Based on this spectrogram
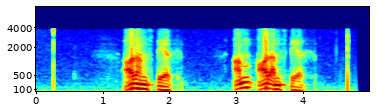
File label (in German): adamsberg, bayerischen Dialekt; am adams berch; Flurnamen; Lateinische Sprachrelikte im bayerischen Dialekt; Heiligenbrücken, 85072 Eichstätt, Galtür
